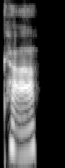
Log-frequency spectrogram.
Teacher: It's technically called nonroticity. In many British accents, the R isn't pronounced if it comes at the end of a word or before a consonant like car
